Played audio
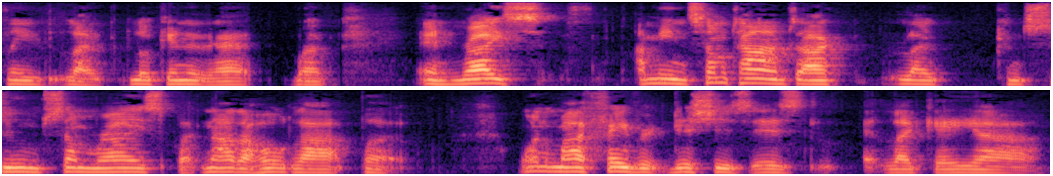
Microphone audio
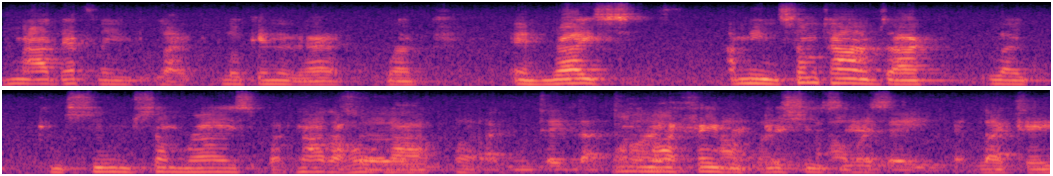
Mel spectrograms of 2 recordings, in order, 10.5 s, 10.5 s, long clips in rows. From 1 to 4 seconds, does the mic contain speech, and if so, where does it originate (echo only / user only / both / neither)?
echo only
